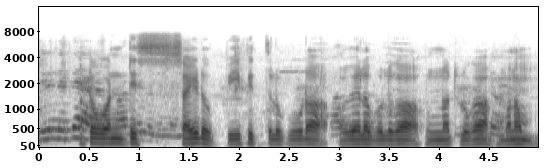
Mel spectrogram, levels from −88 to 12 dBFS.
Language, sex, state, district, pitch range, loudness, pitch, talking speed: Telugu, male, Andhra Pradesh, Sri Satya Sai, 105-125 Hz, -16 LUFS, 110 Hz, 95 wpm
